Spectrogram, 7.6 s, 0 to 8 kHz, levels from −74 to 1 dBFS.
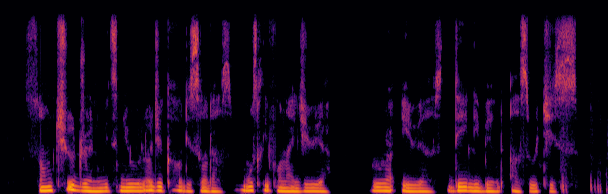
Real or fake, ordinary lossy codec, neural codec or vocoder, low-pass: real; none; none; 7.2 kHz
